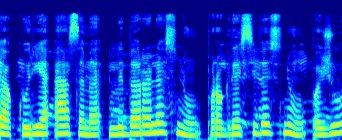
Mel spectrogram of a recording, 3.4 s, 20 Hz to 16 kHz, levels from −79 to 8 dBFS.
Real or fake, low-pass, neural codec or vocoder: real; 10.8 kHz; none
